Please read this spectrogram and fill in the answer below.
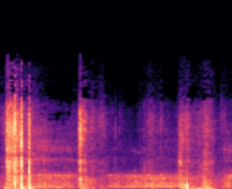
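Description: Footsteps crunching through dry grass and pine litter on a forest slope, about one step a second.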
